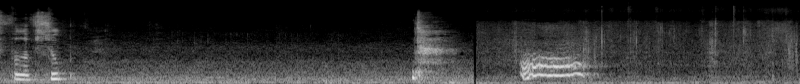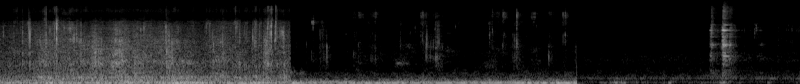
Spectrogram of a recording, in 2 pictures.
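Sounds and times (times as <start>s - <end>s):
kittens chewing and smacking: 4.8s - 13.8s.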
